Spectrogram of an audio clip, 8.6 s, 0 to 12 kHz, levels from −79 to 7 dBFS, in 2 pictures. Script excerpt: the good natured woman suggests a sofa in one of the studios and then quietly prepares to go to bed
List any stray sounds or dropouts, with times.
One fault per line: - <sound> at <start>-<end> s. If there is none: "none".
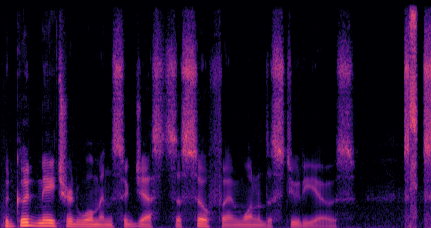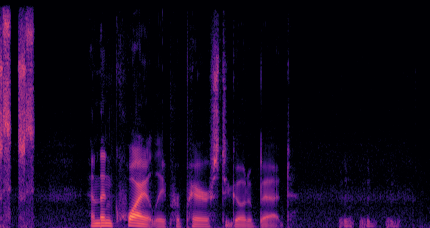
- laugh at 4.0-4.7 s
- laugh at 7.7-8.3 s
